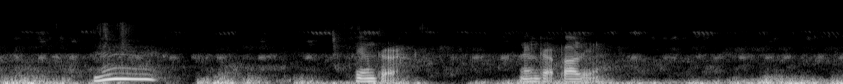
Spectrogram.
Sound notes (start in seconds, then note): 1.1 running sounds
